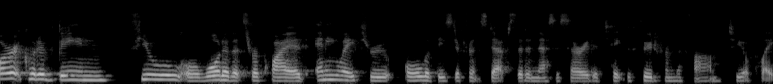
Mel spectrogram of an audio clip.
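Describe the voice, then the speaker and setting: A woman's medium-pitched voice with an Australian accent, a dark, mellow tone and ordinary pitch variation. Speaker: food systems researcher and author. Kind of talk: talk or lecture.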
